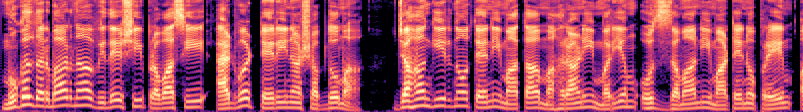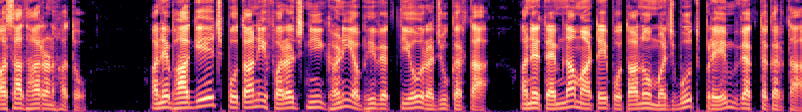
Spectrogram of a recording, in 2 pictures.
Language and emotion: Gujarati, neutral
